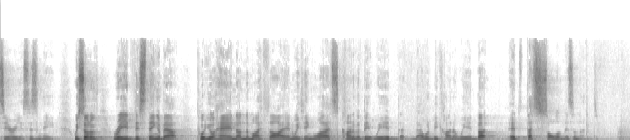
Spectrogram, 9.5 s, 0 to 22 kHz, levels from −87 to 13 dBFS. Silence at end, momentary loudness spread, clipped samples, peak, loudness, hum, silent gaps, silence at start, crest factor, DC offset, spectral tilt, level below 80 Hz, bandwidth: 0.1 s; 11 LU; under 0.1%; -10 dBFS; -30 LUFS; none; none; 0 s; 20 dB; under 0.1%; -5 dB/octave; -66 dBFS; 16 kHz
